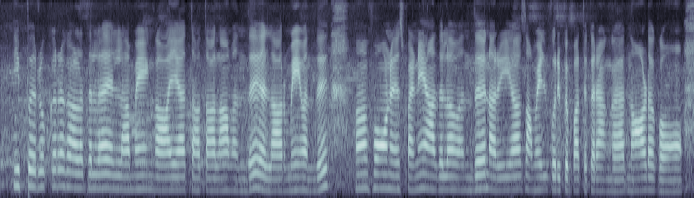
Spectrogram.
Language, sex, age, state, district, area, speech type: Tamil, female, 18-30, Tamil Nadu, Perambalur, rural, spontaneous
